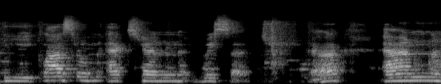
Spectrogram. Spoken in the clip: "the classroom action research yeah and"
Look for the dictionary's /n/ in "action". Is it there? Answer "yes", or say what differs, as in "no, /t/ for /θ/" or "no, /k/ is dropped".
yes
